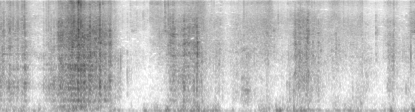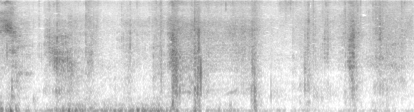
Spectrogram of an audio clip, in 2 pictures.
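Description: A trowel scrapes wet mortar on a block wall.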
